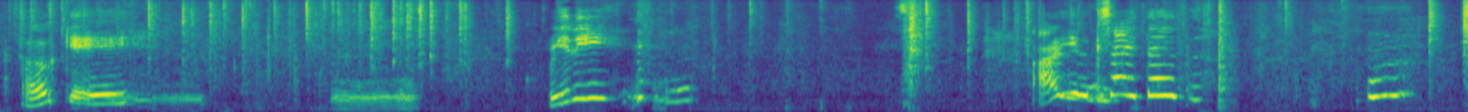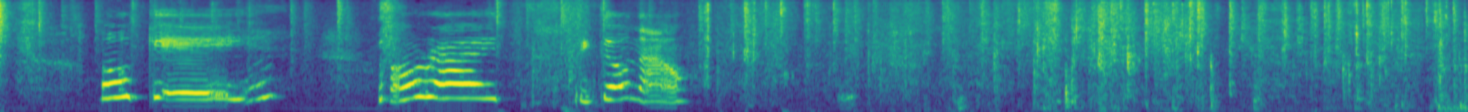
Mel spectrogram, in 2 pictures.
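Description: Small dogs' claws click and patter on a hard floor.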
